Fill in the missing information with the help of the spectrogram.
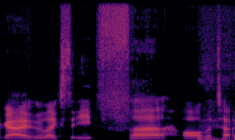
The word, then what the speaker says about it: pho: No, like pho is the correct way of pronouncing it, right? P-H-O.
